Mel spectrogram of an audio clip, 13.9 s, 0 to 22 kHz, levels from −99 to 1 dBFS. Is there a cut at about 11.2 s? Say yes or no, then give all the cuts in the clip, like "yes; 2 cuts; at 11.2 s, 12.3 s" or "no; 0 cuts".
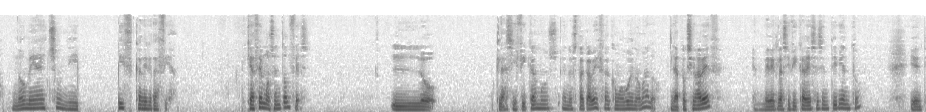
no; 1 cut; at 10.0 s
